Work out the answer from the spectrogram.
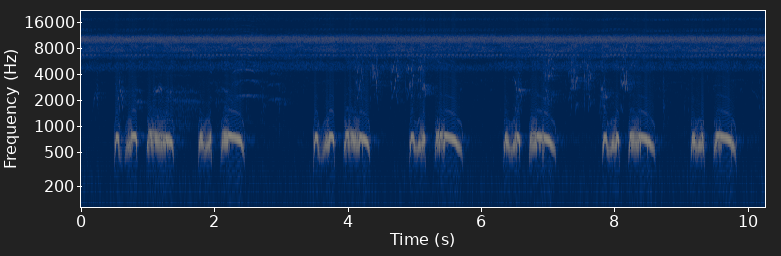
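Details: Spotted dove calling, used as a lure: steady series of three-note phrases, a short burred note, a rolling coo and a falling final coo, about seven phrases, with faint high chirps in the background.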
